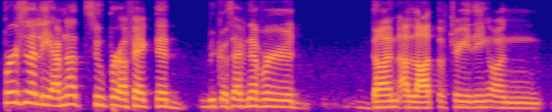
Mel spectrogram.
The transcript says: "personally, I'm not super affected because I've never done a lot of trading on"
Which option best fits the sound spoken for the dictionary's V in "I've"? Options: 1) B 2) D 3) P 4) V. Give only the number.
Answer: 4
